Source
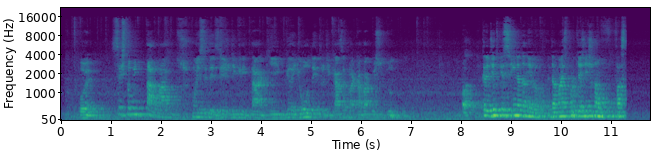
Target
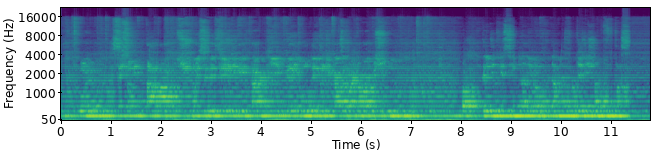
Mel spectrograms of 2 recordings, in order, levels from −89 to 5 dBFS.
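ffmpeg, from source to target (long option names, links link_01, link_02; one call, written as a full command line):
ffmpeg -i in.wav -filter_complex "[0:a]areverse,acompressor=threshold=-36dB:ratio=6,areverse,asoftclip=type=hard:threshold=-32dB,afftfilt=real='hypot(re,im)*cos(PI*b)':imag='0':win_size=1024:overlap=0.75,aphaser=in_gain=1:out_gain=1:delay=3.5:decay=0.38:speed=0.99:type=sinusoidal,asplit=2[link_01][link_02];[link_02]aecho=0:1:36|75:0.596|0.299[link_03];[link_01][link_03]amix=inputs=2:normalize=0,alimiter=level_in=30.5dB:limit=-1dB:release=50:level=0:latency=1,volume=-1dB" out.wav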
